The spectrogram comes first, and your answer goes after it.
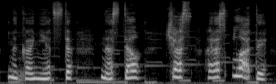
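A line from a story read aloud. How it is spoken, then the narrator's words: Gloating mutter. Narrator (Russian): злорадно бормотала Стефани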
